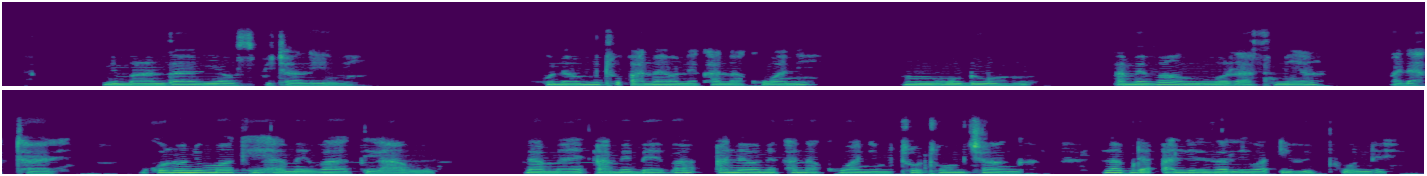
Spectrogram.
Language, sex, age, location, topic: Swahili, female, 18-24, Nakuru, health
